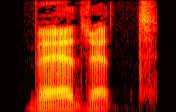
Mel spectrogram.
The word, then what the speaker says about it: vädret: The final T is pronounced. – Vädret.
